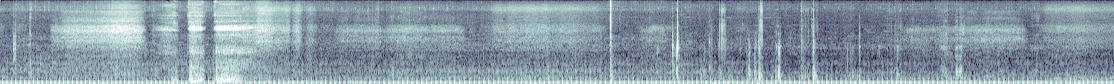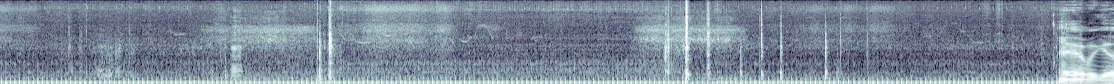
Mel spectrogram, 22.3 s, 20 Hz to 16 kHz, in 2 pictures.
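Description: Can-Am Ryker 900's three-cylinder engine idling steadily at a standstill. Over it come scattered clicks and knocks and soft rubbing close to the microphone as a cloth is worked over the machine.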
